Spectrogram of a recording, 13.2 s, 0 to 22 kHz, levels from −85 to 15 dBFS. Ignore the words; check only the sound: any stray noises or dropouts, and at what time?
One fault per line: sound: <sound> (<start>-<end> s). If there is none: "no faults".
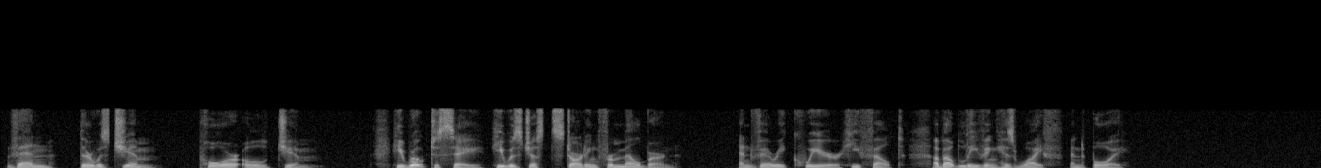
no faults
